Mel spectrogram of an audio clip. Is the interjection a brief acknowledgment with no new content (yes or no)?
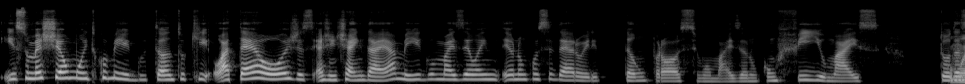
yes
